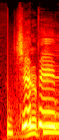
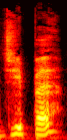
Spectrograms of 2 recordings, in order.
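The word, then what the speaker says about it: Gjipe: beach we'd been looking forward to the most, Jippy Beach. So, to our Albanian friends, apologies. We know it's actually pronounced Jipper.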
